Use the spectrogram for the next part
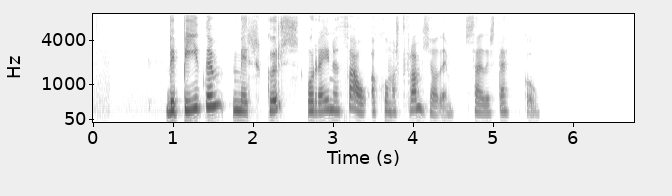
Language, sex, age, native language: Icelandic, female, 30-39, Icelandic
